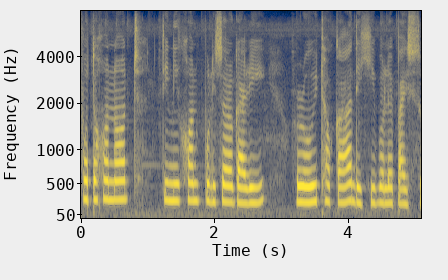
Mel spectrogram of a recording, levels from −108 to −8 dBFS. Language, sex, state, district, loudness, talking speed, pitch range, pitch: Assamese, female, Assam, Kamrup Metropolitan, -14 LUFS, 95 wpm, 225-260 Hz, 245 Hz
